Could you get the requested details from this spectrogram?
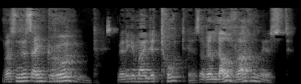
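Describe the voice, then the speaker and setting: A man preaching a sermon in German, which is not his first language. He talks haltingly, repeats words and asks the listeners questions. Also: medium pitch, animated, mellow, roomy sound.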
